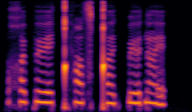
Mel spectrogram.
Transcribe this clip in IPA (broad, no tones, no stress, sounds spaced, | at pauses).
χ ʏ p ʏ e̯ ǃʰ ɛ̃ sˤ ǃ ə e̯ k͡p ʏ ɗ ə̃ e̯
